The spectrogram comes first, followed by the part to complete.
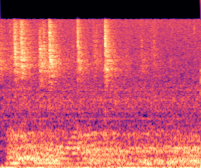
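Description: Pet dogs vocalizing with low, uneven sounds.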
